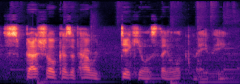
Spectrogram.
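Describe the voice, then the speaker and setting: A man's voice: lowish voice, normal speed, music in the background, lightly acted. A man voicing a rude, sulky teenage boy who whines and complains in a visual novel game. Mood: sulky ranting. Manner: whiny complaining tone.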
